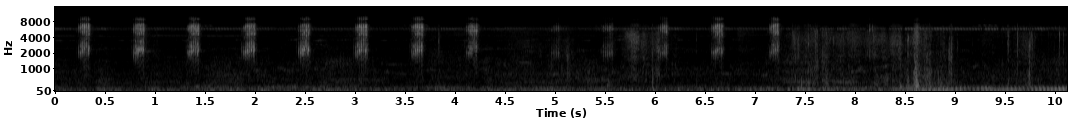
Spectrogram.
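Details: Night-calling insect giving a high, sharp chirp repeated about every half second, a dozen strong pulses that fade into fainter, irregular chirps over a steady high hum, with low rumbling background noise.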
